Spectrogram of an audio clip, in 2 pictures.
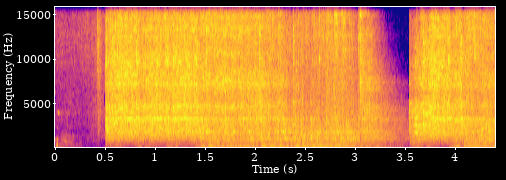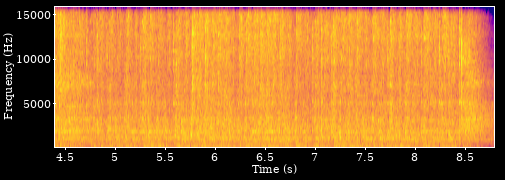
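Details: Honda TRX450 quad that bogs and won't rev, on choke: starts, runs loud and uneven, dies and restarts with rattly chatter from the top end over idle; possibly flooding, cause unclear.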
